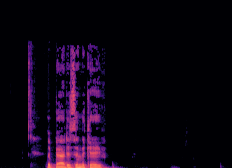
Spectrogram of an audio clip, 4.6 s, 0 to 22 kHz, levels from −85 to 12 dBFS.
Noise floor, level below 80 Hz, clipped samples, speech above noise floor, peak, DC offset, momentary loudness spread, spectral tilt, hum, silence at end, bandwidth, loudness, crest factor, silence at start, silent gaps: -88 dBFS; -48 dBFS; under 0.1%; 73 dB; -2 dBFS; under 0.1%; 21 LU; -5.5 dB/octave; none; 2.5 s; 16.5 kHz; -16 LUFS; 20 dB; 0.55 s; none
